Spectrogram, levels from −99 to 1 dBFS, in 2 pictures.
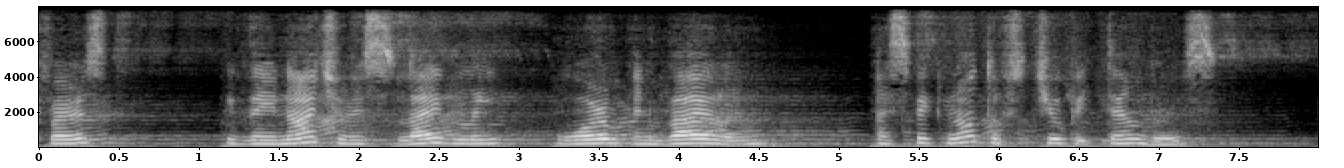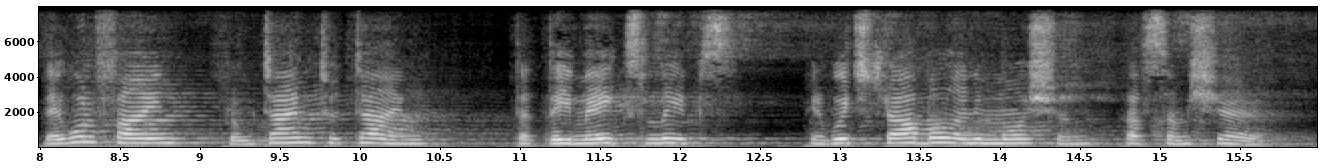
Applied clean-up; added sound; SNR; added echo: none; none; none; reverberation time 2.4 s.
